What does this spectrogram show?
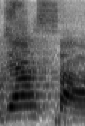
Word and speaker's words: Hadassah: Hadassah, Okay, not Adasa.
